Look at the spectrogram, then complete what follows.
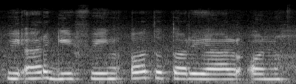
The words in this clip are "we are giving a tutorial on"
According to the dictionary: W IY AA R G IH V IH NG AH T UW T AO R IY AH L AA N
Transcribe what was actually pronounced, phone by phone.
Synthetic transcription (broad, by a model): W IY AA R G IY F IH NG AH T UW T AO R IY AH L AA N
